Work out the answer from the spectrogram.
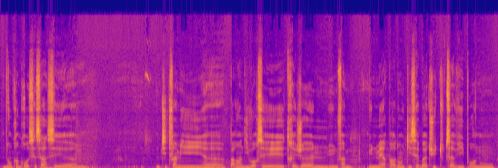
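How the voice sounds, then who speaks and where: Man from Guinea, 30s, guest on a podcast. Very low, dark, even delivery, measured, restarts often. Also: a little hiss or hum. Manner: measured, reflective, frequent restarts. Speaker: guest, logistics director. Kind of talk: podcast interview.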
